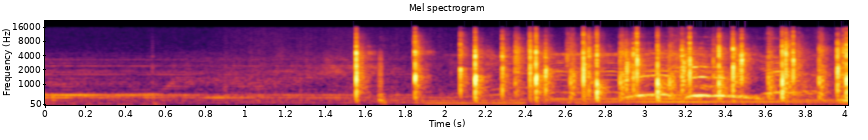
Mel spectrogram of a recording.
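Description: The last chord of an electric guitar band fading out, then a few people clapping, starting about a second and a half in.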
